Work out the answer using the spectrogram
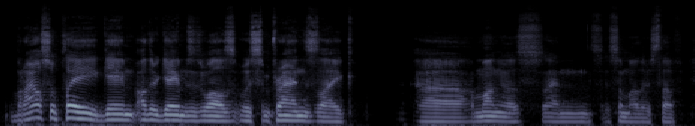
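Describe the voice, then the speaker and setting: A man's voice: mid-range voice, smooth. A man hosts a loose podcast in his own easygoing voice, wandering from thought to thought. He pads his talk with ums and uhs and drops casual swearing as he goes. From Iceland. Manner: rambling, swearing, filler-heavy. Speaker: podcast host and streamer.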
